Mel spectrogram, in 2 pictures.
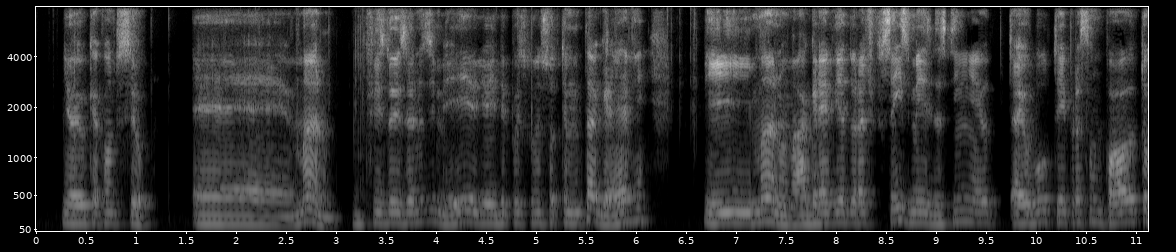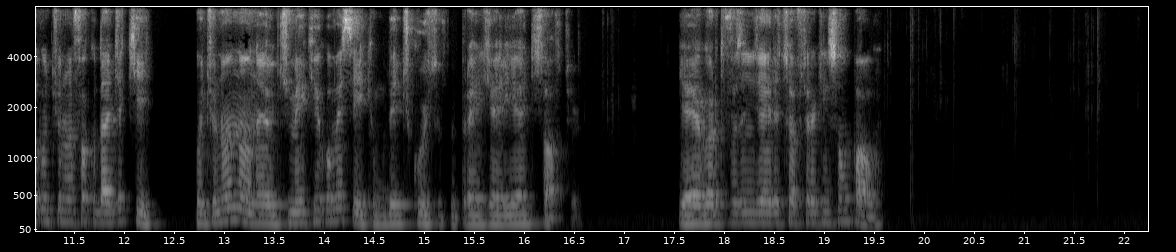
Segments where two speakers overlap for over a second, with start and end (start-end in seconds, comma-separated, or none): none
